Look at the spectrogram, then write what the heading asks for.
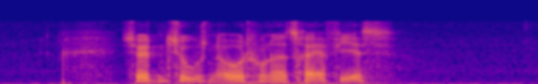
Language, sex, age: Danish, male, 32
